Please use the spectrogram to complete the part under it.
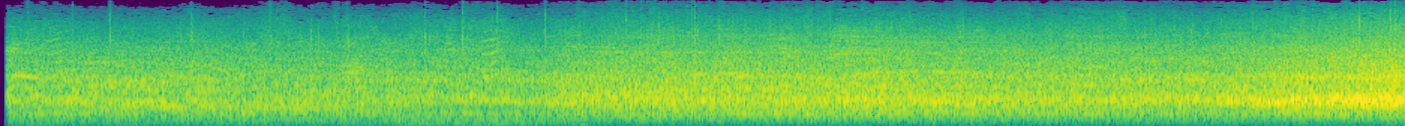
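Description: A large crowd cheers and roars in a big echoing arena, growing louder.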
